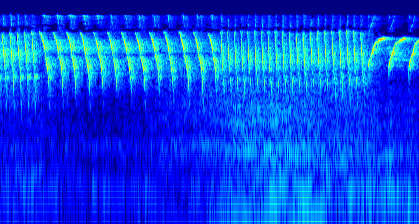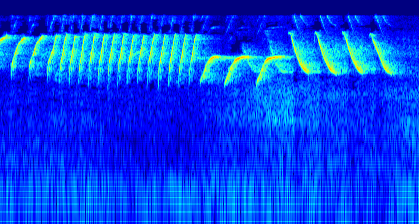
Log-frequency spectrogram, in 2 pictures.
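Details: Yellow canary training song of loud, rapid trills: rows of quick falling whistles repeated several per second, shifting pitch and speed between tours, ending in slower swooping notes.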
